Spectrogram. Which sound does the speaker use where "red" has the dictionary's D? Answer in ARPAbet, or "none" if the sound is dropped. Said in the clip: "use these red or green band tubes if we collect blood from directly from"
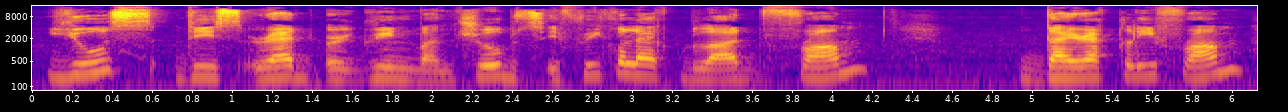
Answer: D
